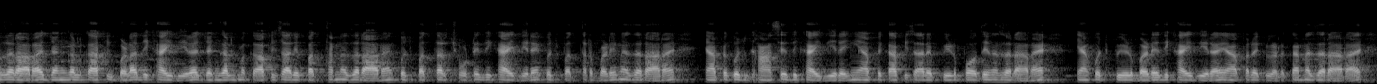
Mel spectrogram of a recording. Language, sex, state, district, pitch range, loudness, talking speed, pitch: Hindi, male, Maharashtra, Dhule, 105-110 Hz, -28 LUFS, 290 wpm, 105 Hz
